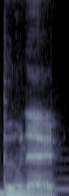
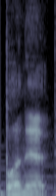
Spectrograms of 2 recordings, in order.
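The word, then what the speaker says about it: Bunet: It is pronounced Bunay. I still like Bonnet better, so.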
